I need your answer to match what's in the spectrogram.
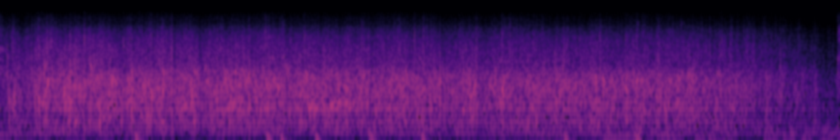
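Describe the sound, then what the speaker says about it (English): Steady, dense applause from a crowd, clapping continuously for several seconds before tapering off slightly at the end. "Round of applause for the folks in the chat, man."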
